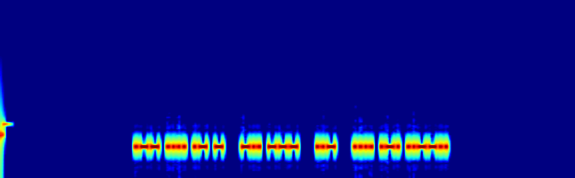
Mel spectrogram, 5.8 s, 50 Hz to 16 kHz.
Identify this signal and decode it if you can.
Morse code, heard as a keyed tone, about 42 wpm, 700 Hz. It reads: WHAT DO U HR?
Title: Sentences from Top 300 Words and Abbreviations 45wpm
